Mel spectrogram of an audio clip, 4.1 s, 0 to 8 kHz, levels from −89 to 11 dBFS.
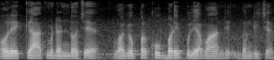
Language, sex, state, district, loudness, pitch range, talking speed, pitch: Rajasthani, male, Rajasthan, Churu, -19 LUFS, 110-115 Hz, 205 wpm, 110 Hz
